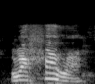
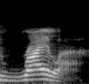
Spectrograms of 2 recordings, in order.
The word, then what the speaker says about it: Rajala: Rahala. Rahala. She says Right. Rahala. Rahala. Rahala. If it could be Indian and Rajala. Rajala. Well, I thought it was like Rahala, but it's Ryla.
